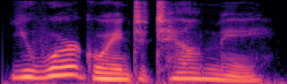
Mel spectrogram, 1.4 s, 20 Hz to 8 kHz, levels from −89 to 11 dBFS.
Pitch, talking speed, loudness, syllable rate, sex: 160 Hz, 250 wpm, -16 LUFS, 5.3 syllables/s, female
